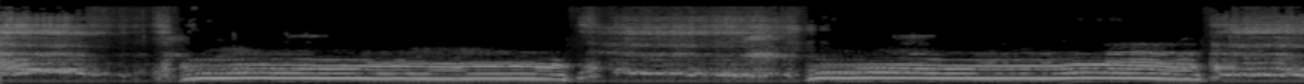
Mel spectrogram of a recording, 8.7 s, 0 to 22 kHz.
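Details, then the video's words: A Miniature Schnauzer gives long, steady, tonal howling moans, each lasting a couple of seconds; the owner calls it growling. "My Miniature Schnauzer Growling Part 1"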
